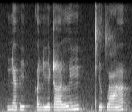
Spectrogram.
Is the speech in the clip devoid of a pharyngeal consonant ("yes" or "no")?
no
